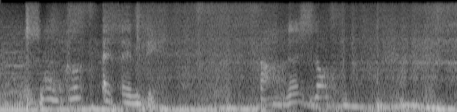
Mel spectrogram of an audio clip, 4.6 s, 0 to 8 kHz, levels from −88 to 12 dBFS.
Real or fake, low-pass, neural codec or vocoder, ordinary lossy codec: fake; 7.2 kHz; codec, 16 kHz in and 24 kHz out, 0.9 kbps, LongCat-Audio-Codec, fine tuned four codebook decoder; none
